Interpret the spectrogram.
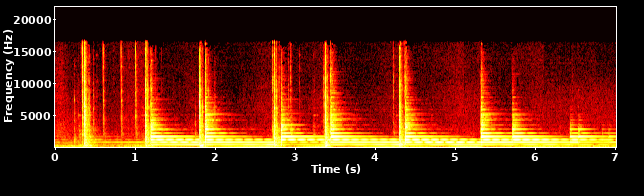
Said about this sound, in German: Und obendrauf ist dann die Glocke, die angeschlagen wird. Ja. Die ist aus Metall und... Gusseiserne. Hier ist der Klöppel. Hier haben wir den Klöppel. Ein doppelter Klöppel, ein Doppelschlagklöppel.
